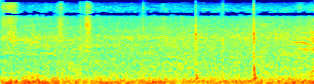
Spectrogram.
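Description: Wind buffeting the microphone: a steady low rumble, with faint distant voices and one sharp click near the end.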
